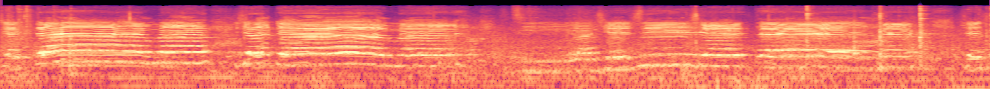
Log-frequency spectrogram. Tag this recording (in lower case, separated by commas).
child singing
